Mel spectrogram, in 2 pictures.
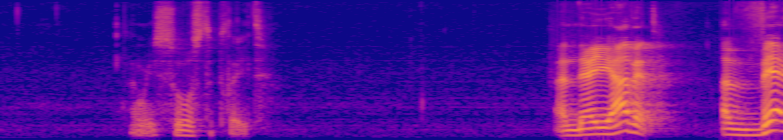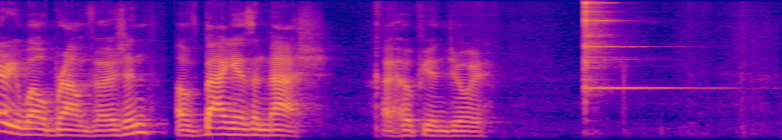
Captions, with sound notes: And we sauce the plate. And there you have it. A very well-browned version of bangers and mash. I hope you enjoy. [bell rings]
